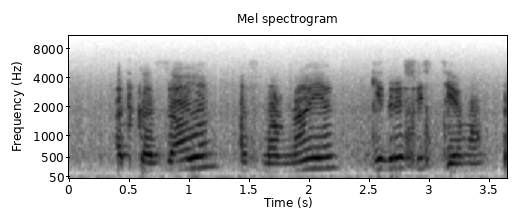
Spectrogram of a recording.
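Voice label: Russian speech, Mi-8MT RI65; Messages main hydraulics failure; DCS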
